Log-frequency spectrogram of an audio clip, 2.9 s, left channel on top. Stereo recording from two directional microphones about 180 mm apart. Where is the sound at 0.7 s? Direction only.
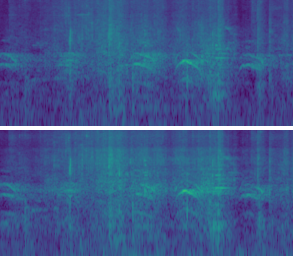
30° right (ahead or behind).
